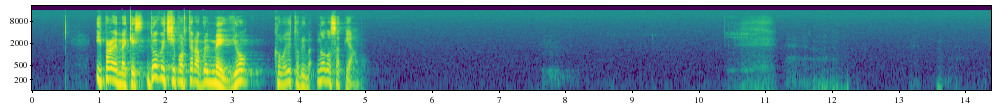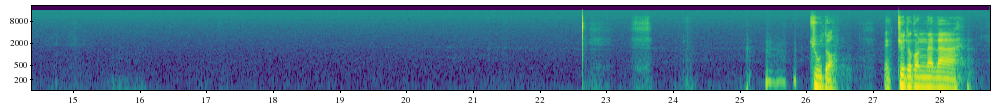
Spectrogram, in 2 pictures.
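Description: A man speaks with animation into a microphone, heard through a loudspeaker in an echoing room, pausing for long stretches.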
